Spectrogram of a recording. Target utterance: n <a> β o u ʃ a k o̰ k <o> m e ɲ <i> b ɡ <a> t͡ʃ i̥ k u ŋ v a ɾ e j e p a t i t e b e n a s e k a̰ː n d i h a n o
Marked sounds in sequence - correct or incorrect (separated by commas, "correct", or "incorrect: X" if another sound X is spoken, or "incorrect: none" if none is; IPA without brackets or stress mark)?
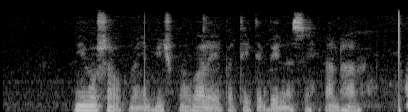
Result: incorrect: i, incorrect: u, incorrect: a, incorrect: i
